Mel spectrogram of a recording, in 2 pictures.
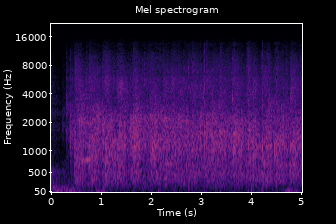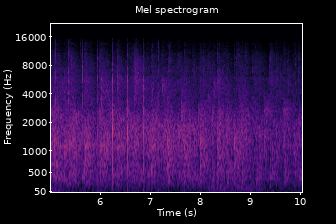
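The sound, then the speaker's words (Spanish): Sustained audience applause at a broadcast religious gathering, given for the Eternal and for Moshe, a dense wash of many hands clapping steadily for about ten seconds, with a few sharper claps standing out and a faint murmur of voices beneath. “Y luego, otro aplauso para Moshe.”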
